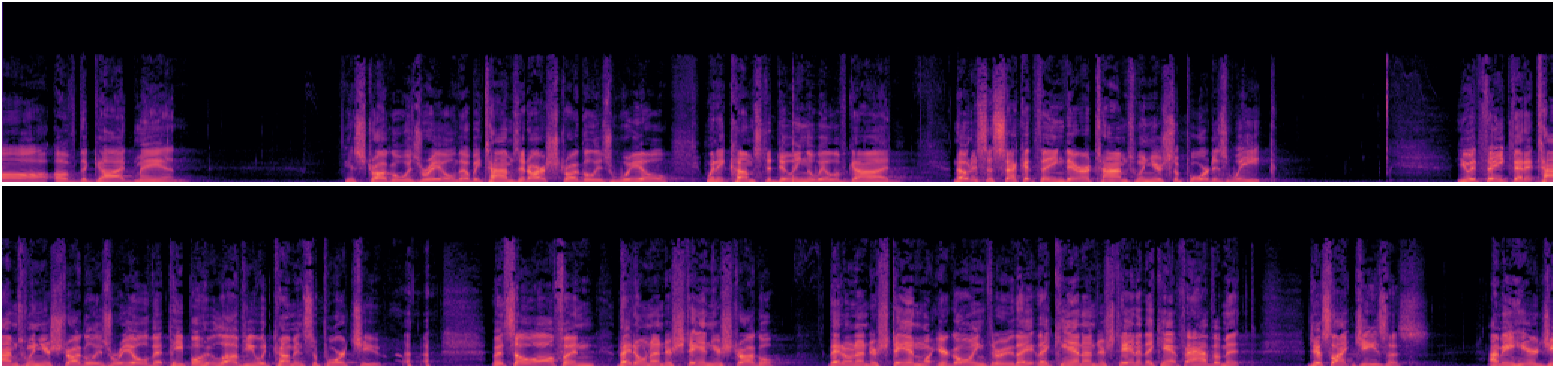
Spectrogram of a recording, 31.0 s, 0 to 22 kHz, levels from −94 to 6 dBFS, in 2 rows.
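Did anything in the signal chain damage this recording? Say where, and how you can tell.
Yes. Two loud pops stand out, one from 7.91 to 7.93 s and another from 14.90 to 14.92 s. Each is a single sharp crack peaking about 15 dB above the surrounding sound, which carries on underneath without interruption. The likely cause is in the analogue wiring or switching stage. A sudden voltage step, from a plug, switch contact or static discharge, was added to the signal, and the following circuitry shaped it into a brief, hard transient.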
